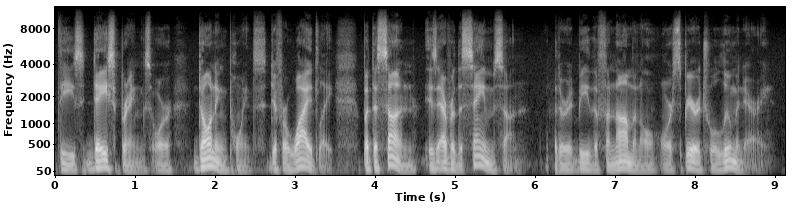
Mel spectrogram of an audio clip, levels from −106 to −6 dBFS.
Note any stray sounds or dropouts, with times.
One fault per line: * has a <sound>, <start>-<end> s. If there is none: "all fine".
* has a dropout, 6.2-6.2 s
